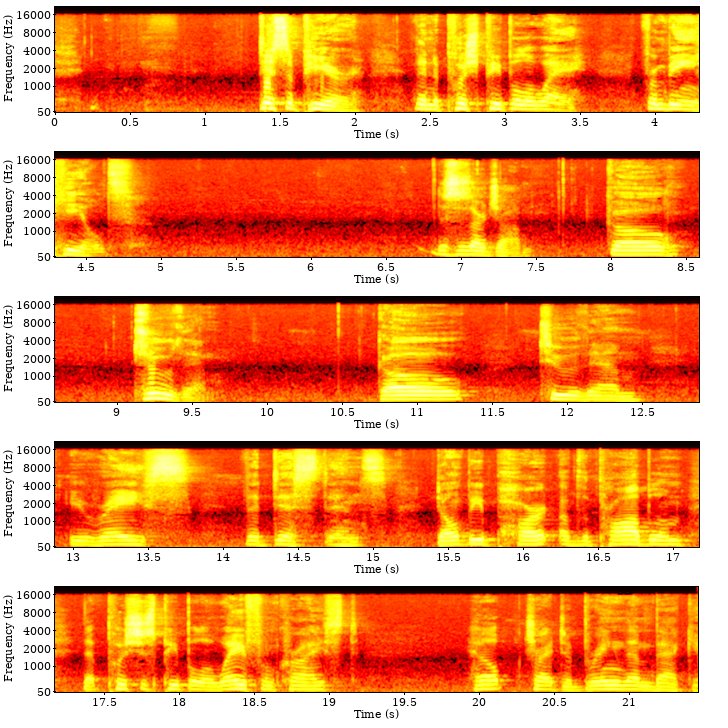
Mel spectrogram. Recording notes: This is audio ripped from the Live Service video.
